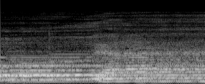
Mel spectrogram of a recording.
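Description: Male vocalist singing a slow gospel worship song into a microphone over musical accompaniment, holding long notes with a change of note about a second in.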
